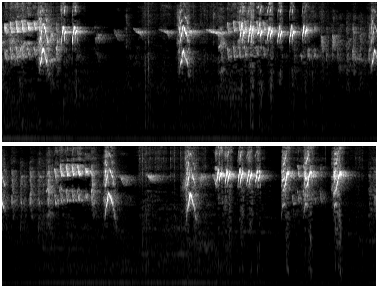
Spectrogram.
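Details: Crimson sunbird lure sound, Vietnam: energetic high-pitched trills and sharp chirps in quick succession, with short thin whistles between; faint low hum underneath.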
